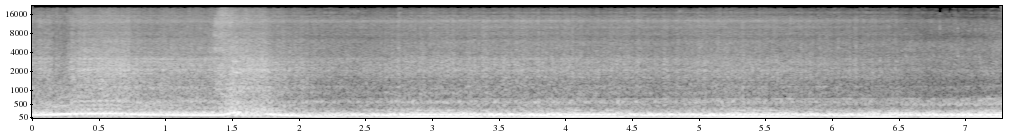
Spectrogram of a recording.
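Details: 1966 Ford Bronco 302 V8 with Lunati VooDoo flat-tappet cam, headers and Cherry Bomb Vortex mufflers, after replacing a lifter with a bad metering plate: quick clean rev settling into smooth idle, no valvetrain tick; normal idle and rev.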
